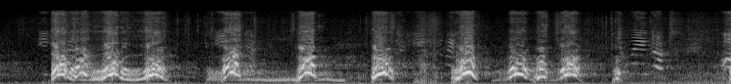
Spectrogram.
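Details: Several Rhodesian Ridgebacks, not under control in a private garden, bark in rising-and-falling pairs and triplets with short gaps between, plus a low droning sound early on and a brief high rattle near the end.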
